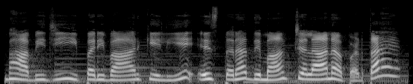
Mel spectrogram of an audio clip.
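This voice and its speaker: A woman's voice: fairly high pitch, unhurried, faint music behind, natural voice. A woman voicing a hopeful, encouraging young woman in a family cartoon.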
